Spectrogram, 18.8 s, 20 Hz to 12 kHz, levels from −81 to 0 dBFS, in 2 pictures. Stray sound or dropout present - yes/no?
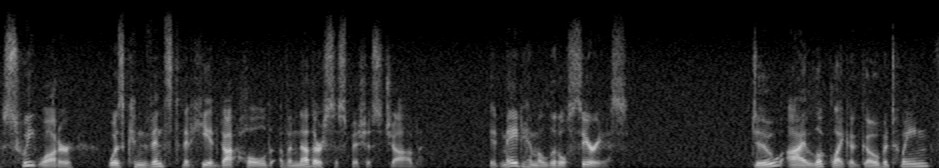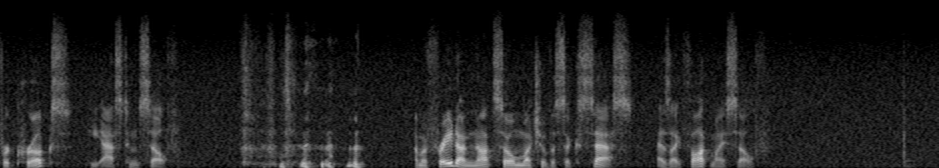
yes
